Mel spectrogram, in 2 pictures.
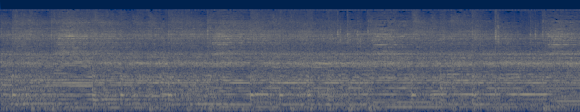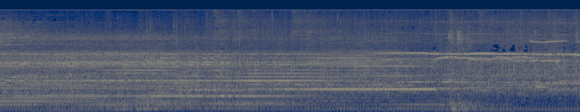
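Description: Live rock band playing loud, with distorted electric guitars, electric bass and drums. About a second before the end the drums stop and a few guitar notes are left ringing as the song finishes.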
